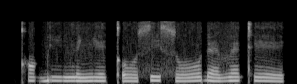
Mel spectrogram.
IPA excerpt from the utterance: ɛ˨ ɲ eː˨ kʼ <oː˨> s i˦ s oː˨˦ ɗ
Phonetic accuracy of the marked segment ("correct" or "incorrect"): correct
